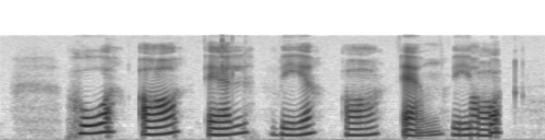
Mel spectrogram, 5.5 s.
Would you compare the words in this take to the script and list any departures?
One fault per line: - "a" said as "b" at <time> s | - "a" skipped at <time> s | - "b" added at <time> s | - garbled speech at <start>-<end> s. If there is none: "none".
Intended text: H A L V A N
- garbled speech at 4.5-5.0 s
